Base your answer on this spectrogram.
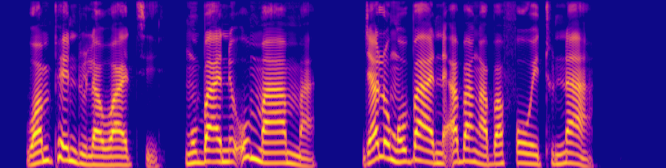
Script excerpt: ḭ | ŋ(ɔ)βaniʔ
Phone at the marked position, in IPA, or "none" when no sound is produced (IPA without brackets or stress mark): u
